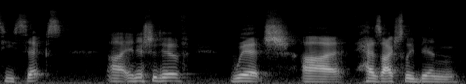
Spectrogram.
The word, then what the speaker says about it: CCIX: It is an alternative to the CCIX, it's pronounced C6, initiative, which has actually been running for a while.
